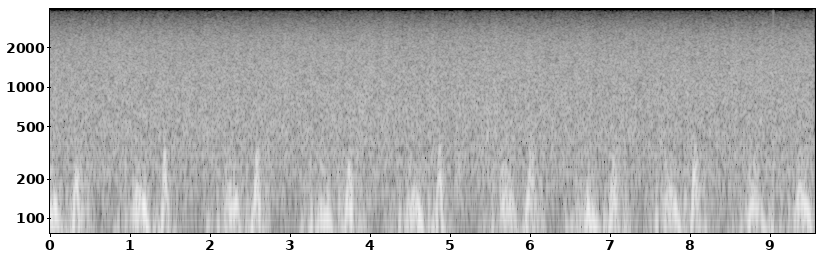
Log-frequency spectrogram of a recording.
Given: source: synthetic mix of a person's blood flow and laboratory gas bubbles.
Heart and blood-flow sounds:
Doppler ultrasound of blood flow; precordium
4.85-4.91 s: bubbles
5.08-5.18 s: bubbles
From the record:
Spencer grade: 1 (occasional bubble signal discernible with the cardiac motion signal, with majority of cardiac periods free of bubbles); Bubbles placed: anywhere in the cardiac cycle

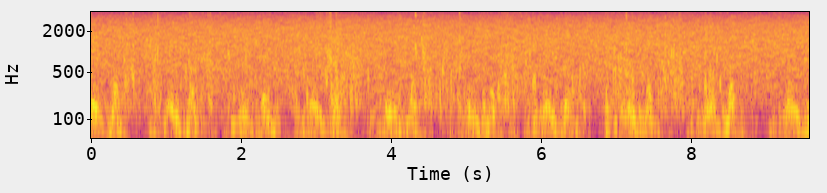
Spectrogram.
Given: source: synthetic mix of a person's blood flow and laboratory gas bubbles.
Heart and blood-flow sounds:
Doppler ultrasound of blood flow; precordium
0.43-0.97 s: bubbles
1.22-1.86 s: bubbles
1.98-2.10 s: bubbles
2.61-2.77 s: bubbles
2.79-2.93 s: bubbles
3.10-3.74 s: bubbles
4.08-4.17 s: bubbles
4.23-4.97 s: bubbles
5.20-5.29 s: bubbles
5.40-6.25 s: bubbles
6.40-6.67 s: bubbles
6.82-7.27 s: bubbles
7.54-8.44 s: bubbles
From the record:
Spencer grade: 3 (all of the cardiac periods contain showers or single bubble signals, but not dominating or overriding the cardiac motion signals); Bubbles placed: only in the low amplitude regions of the cardiac cycle

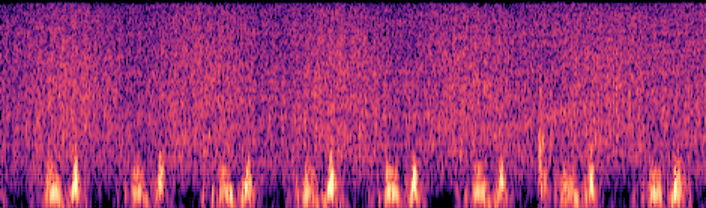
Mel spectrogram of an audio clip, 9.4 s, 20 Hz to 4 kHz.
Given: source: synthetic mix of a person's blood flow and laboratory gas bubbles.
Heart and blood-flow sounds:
Doppler ultrasound of blood flow; precordium
7.15-7.28 s: bubbles
From the record:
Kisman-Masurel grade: 122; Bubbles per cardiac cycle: 1 to 2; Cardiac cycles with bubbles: 10 to 50%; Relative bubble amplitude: moderate (0.250 to 0.450); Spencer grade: 2 (many but less than half of the cardiac periods contain bubble signals, singularly or in groups); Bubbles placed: only in the low amplitude regions of the cardiac cycle

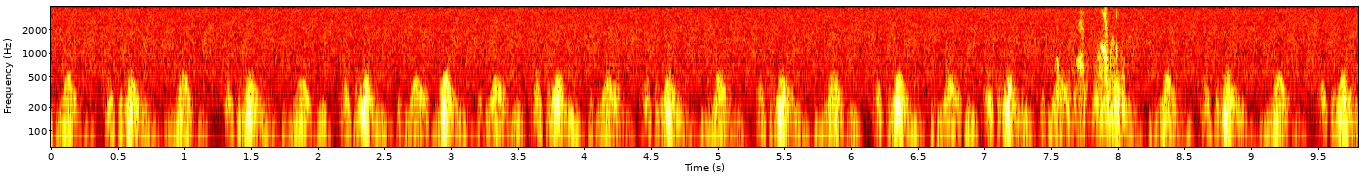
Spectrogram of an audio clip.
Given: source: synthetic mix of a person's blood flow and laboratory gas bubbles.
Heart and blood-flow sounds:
Doppler ultrasound of blood flow; precordium
7.53-8.07 s: bubbles
From the record:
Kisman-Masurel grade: 222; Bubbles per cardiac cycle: several, 3 to 8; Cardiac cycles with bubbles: 10 to 50%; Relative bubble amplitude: moderate (0.250 to 0.450); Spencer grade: 2 (many but less than half of the cardiac periods contain bubble signals, singularly or in groups); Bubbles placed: anywhere in the cardiac cycle

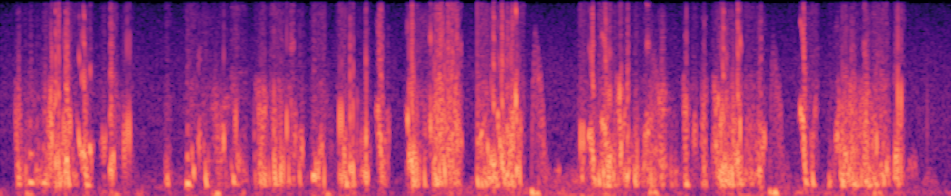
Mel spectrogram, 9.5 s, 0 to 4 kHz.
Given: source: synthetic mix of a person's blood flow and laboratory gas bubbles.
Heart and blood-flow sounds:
Doppler ultrasound of blood flow; subclavian vein
0.14-0.94 s: bubbles
0.99-1.18 s: bubbles
1.20-1.34 s: bubbles
1.65-1.73 s: bubbles
1.83-2.48 s: bubbles
2.54-3.06 s: bubbles
3.09-3.25 s: bubbles
3.36-3.72 s: bubbles
3.75-3.90 s: bubbles
4.04-4.63 s: bubbles
4.77-5.25 s: bubbles
5.78-6.79 s: bubbles
6.82-7.09 s: bubbles
7.12-7.69 s: bubbles
7.98-8.18 s: bubbles
8.28-9.06 s: bubbles
From the record:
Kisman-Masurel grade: 444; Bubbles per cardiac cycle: continuous sound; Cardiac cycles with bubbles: 100%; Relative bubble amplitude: maximal (0.775 to 0.999); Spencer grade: 4 (maximum detectable bubble signal sounding continuously throughout systole and diastole of every cardiac period, and overriding the amplitude of the normal cardiac signals); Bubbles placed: anywhere in the cardiac cycle

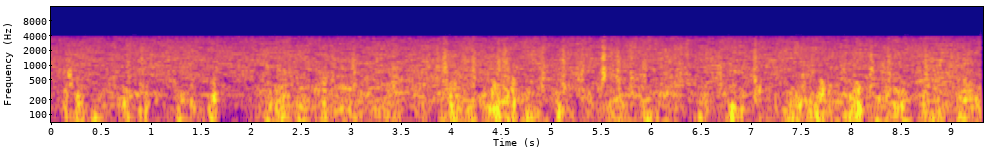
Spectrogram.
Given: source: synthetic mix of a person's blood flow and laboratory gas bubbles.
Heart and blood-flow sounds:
Doppler ultrasound of blood flow; subclavian vein
no bubbles
From the record:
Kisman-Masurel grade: 000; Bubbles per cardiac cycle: 0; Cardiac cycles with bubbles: 0%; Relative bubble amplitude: no bubbles discernible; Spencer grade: 0 (complete lack of bubble signals)

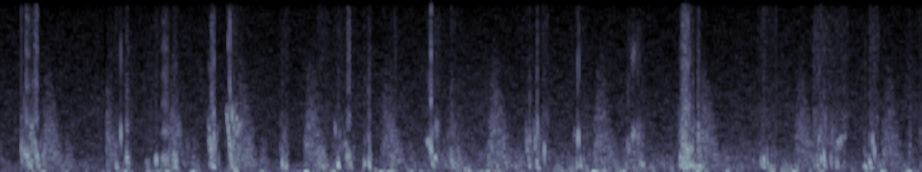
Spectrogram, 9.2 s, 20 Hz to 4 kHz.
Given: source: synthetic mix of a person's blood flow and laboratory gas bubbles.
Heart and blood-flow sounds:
Doppler ultrasound of blood flow; subclavian vein
0.21-0.42 s: bubbles
1.14-1.32 s: bubbles
1.45-1.92 s: bubbles
2.05-2.22 s: bubbles
2.24-2.44 s: bubbles
2.79-2.90 s: bubbles
3.17-3.55 s: bubbles
3.62-3.73 s: bubbles
4.24-4.63 s: bubbles
5.04-5.50 s: bubbles
5.74-5.88 s: bubbles
6.25-6.46 s: bubbles
6.75-7.08 s: bubbles
7.58-7.77 s: bubbles
8.12-8.48 s: bubbles
8.62-8.84 s: bubbles
9.10-9.12 s: bubbles
9.19-9.23 s: bubbles
From the record:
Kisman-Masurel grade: 242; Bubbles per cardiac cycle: several, 3 to 8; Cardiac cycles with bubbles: 100%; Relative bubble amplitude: moderate (0.250 to 0.450); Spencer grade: 3 (all of the cardiac periods contain showers or single bubble signals, but not dominating or overriding the cardiac motion signals); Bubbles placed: anywhere in the cardiac cycle

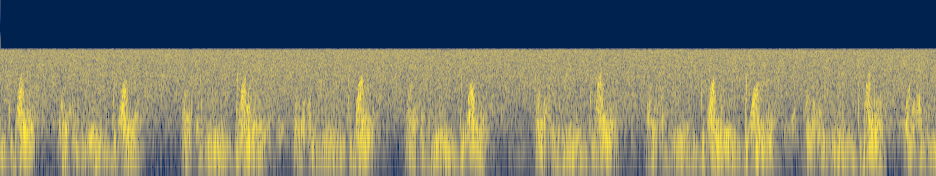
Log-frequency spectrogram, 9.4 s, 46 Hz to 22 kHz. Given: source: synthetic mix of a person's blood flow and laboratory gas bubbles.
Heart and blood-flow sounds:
Doppler ultrasound of blood flow; precordium
9.15-9.24 s: bubbles
From the record:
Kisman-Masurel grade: 112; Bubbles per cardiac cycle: 1 to 2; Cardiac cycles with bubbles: 1 to 10%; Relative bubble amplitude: moderate (0.250 to 0.450); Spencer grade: 1 (occasional bubble signal discernible with the cardiac motion signal, with majority of cardiac periods free of bubbles); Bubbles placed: only in the low amplitude regions of the cardiac cycle

